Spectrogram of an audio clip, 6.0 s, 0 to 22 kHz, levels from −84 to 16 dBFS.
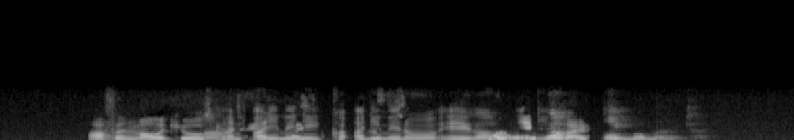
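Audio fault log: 1.25–1.37 s, 1.8–4.12 s, 4.43–4.56 s, speech suppressed in double talk: the echo canceller likely could not tell the near talker from the far side's echo while both spoke, so it turned everything down. The sound dips slightly at first, then drops by about 40 dB over roughly two seconds, and briefly by about 25 dB later.
2.25–2.33 s, 3.7–4.36 s, 4.55–4.74 s, echo leak: the far end's echo canceller likely failed to remove what its microphone picked up from the loudspeaker, so a delayed copy returns. It arrives 332 ms late and about 30 dB down at first, then 492 ms late, once about 5 dB above the direct sound and once about 10 dB below.
4.93 s to end, switch to a distant microphone: the close microphone's signal likely dropped out and a farther microphone took over. The sound suddenly turns roomy and hollow with thinner bass. The level stays about the same, and room noise rises to about 30 dB below the sound.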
